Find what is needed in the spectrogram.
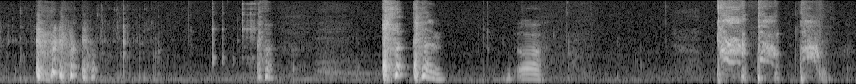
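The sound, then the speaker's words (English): A coughing fit after a bong hit: several bursts of harsh, hacking coughs in clusters, loud, separated by pauses, with a strained, hoarse vocal groan midway. “You say that and I cough like a bitch.”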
